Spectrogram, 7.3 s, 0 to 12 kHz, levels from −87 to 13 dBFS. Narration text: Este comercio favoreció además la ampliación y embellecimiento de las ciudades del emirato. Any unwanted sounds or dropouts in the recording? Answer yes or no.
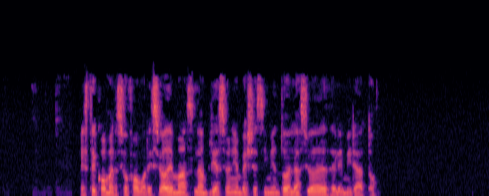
no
